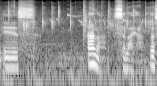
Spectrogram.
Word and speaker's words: Anna: My name is Anna Celaya. That's how you pronounce it. A lot of people say Anna, doesn't matter to me. I prefer Anna, right? Like the Spanish accent way to say my name, just because that's what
